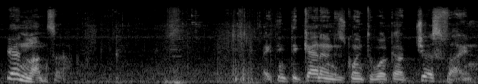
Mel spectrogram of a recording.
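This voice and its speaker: A man's voice: mid-range voice, big pitch swings, unhurried, a little hiss or hum. An actor playing a blunt, impulsive male action hero in a video game cutscene, terse and direct.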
